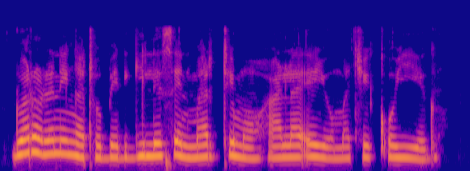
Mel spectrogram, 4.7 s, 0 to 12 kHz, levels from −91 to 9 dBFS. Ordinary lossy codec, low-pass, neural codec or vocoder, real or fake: none; 7.2 kHz; none; real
